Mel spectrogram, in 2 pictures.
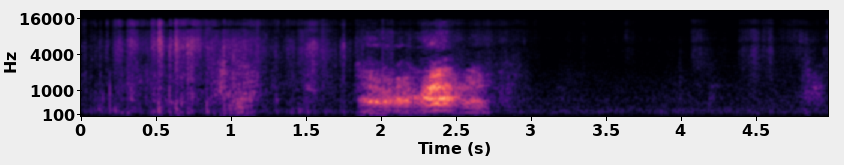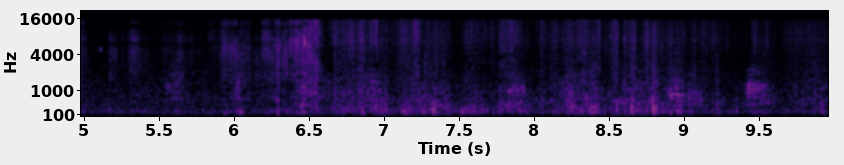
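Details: Red rust Dobermans playing in the snow give a short burst of rough, harmonic barking or growling around the two-second mark, then the scene falls quiet apart from faint rustling and scuffling.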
